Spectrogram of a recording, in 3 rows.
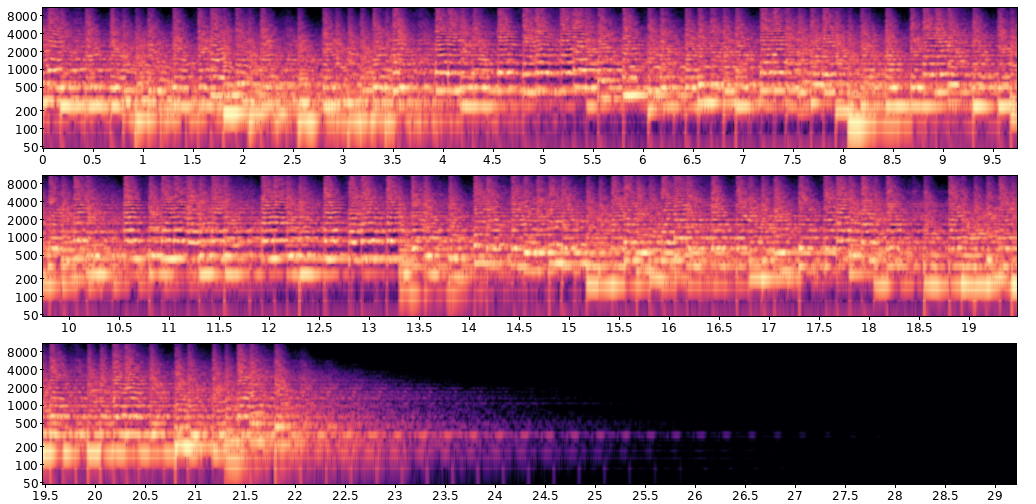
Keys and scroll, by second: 0.5 super+a, 3.3 shift+r, 13.1 alt+r, 21.7 space.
